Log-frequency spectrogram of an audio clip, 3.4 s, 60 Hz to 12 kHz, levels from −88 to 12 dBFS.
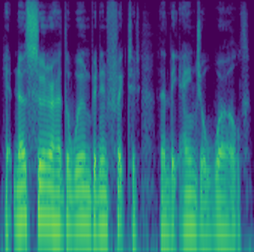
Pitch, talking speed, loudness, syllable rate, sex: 100 Hz, 210 wpm, -18 LUFS, 5.6 syllables/s, male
